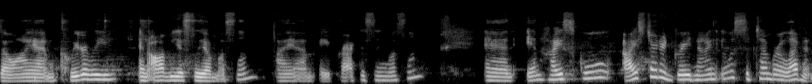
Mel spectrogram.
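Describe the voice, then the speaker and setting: A woman's ordinary speaking voice at medium pitch, with a Canadian accent, lively intonation, a moderate pace and a dry, close sound with no echo. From Canada, Toronto. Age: 30s. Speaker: guest speaker. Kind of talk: interview.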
